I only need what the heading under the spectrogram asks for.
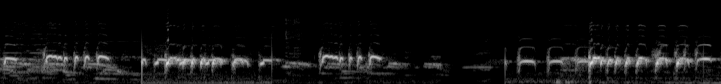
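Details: Loud wild local zebra dove, calling to lure others of its kind, delivering rolling, rapidly pulsed coo phrases that run almost continuously, with one short silent gap before a final bubbling series.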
